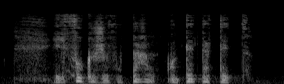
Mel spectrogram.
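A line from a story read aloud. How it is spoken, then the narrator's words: Murmured. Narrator (French): murmura Harry à Ron et à Hermione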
